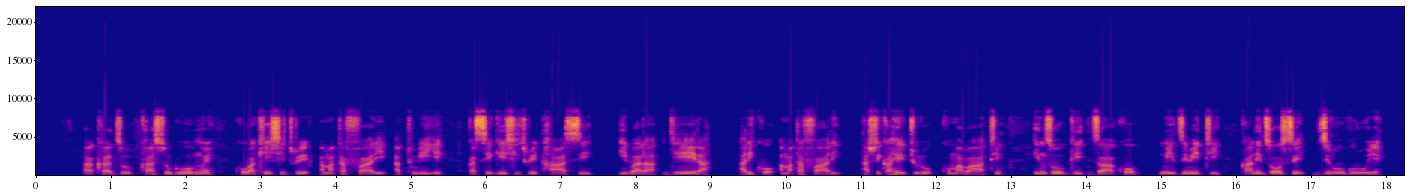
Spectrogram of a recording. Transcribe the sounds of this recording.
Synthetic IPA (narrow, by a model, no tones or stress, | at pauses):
akʰazukʰasuɡuːmŋe̞ | kʰuːβakʰiʃid͡ʒɡwe̞amatafaɾiatʰuɾije̞ | ɡ̥a̰siɡiʃid͡ʒɡwe̞haːsiː | βaɾa̰jɟe̞ːɾa | aɾikʰo̞amatafaːɾḭ | n̥haʃikaɦe̞ːd͡ʒuɾukʰumaβaːtʰiː | nzuɡizaːkʰo̞ | niːziβitʰi | kʰaːndizo̞ːse̞ziɾuɡuɾuje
